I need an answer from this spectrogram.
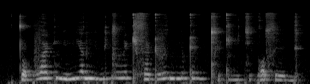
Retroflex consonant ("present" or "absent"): present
